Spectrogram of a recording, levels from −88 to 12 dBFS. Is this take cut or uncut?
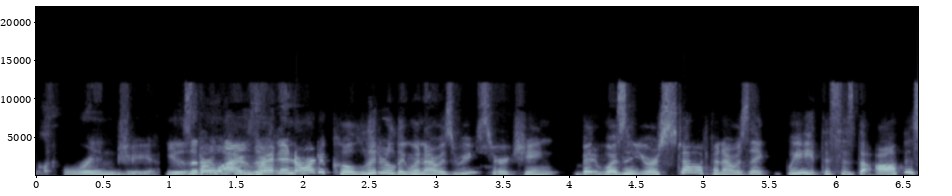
cut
